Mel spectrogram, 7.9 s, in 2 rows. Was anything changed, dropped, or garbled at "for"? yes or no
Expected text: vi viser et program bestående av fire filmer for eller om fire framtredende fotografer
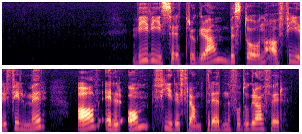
yes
